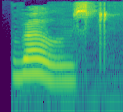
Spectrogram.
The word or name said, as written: rosed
